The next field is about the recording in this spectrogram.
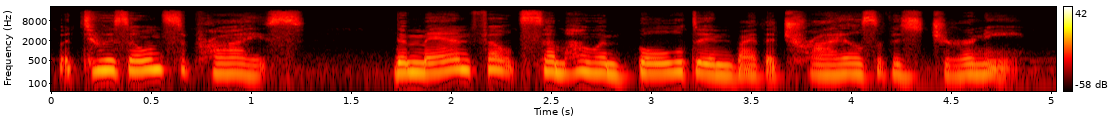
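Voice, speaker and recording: A woman playing a gentle, polite young follower of a deity in a video game, speaking with soft, hesitant courtesy. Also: medium pitch, moderate pace, gravelly. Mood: earnest storytelling. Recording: faint music behind the voice. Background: background music.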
